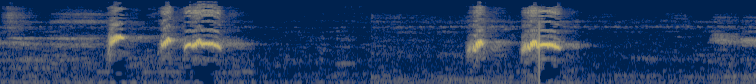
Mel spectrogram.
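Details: Female red-whiskered bulbul singing to stimulate a male: two short bursts of loud, warbling whistled notes, each of three quick rising and falling syllables, separated by over a second of silence, with a faint thin whistle at the end.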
